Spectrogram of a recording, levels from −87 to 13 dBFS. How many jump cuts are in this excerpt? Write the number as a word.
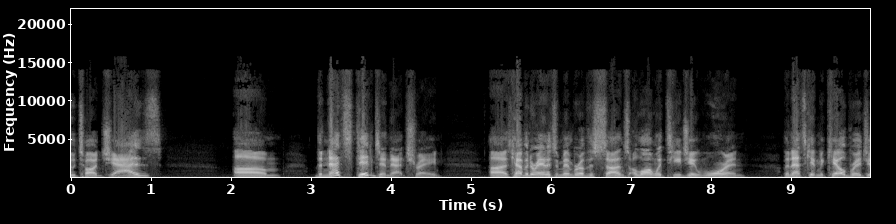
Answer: two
